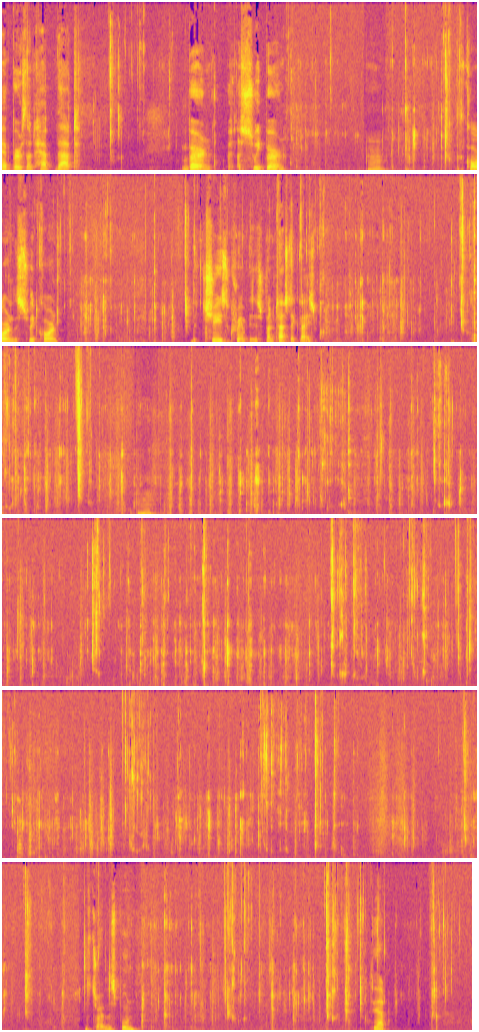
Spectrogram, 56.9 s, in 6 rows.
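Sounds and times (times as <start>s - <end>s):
close chewing with wet crunches: 7.8s - 9.3s, 10.6s - 13.3s, 15.7s - 45.2s, 50.2s - 56.6s.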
